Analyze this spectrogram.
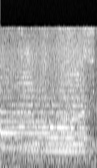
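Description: A train at a station gives a steady rail rumble, overlaid with sustained tonal sounds like a horn or whistle. The sound stays loud throughout and drops slightly near the end.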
